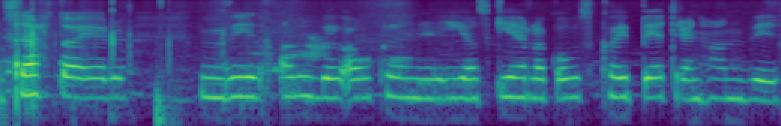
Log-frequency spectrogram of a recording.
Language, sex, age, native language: Icelandic, other, 60-69, Icelandic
